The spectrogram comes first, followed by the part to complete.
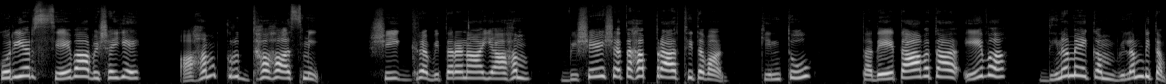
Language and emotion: Sanskrit, angry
